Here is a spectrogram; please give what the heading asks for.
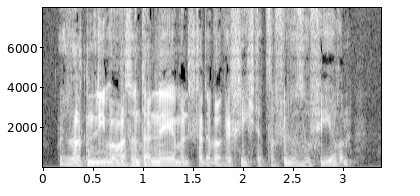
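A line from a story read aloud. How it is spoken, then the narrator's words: Grumbling. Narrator (German): brummte er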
